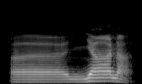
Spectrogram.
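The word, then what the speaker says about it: ज्ञान: So how are we going to pronounce that? Nya. So Sanjaya, Sanjaya. Okay, Jnana, Nya. Okay, it sounds like Nya.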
